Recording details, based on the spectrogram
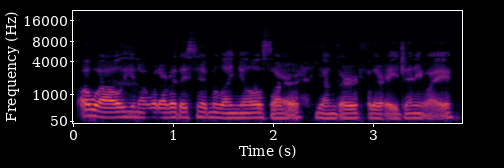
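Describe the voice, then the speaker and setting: Gravelly-voiced woman around forty. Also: a bass voice, level tone, a little fast, mellow, dry recording, lo-fi sound. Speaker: podcast host. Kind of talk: casual conversational interview.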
